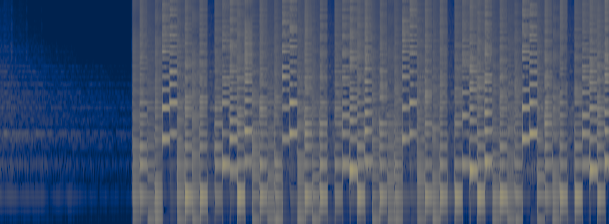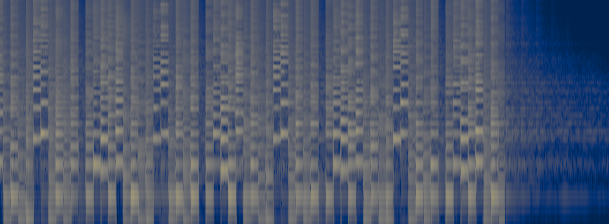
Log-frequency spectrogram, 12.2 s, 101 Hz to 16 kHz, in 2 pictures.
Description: Hyper-Arp-G-200Bpm.wav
